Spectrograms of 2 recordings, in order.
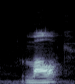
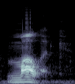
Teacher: because of this consonant cluster at the end of the word what Hebrew did was it ended up adding or inserting a vowel to break up the consonant cluster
